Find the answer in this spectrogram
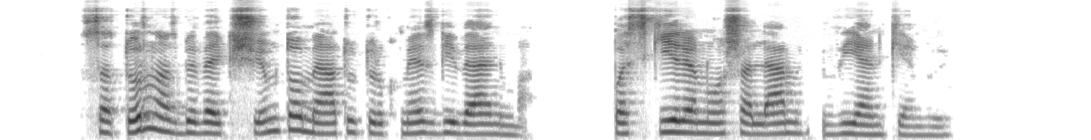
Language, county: Lithuanian, Vilnius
